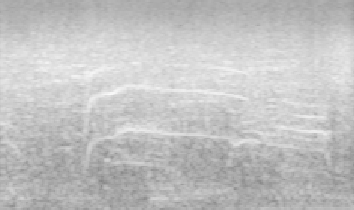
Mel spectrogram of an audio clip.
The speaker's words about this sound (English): Screaming midwives were running in panic.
